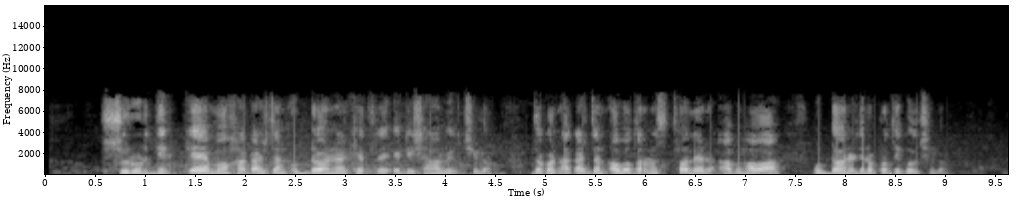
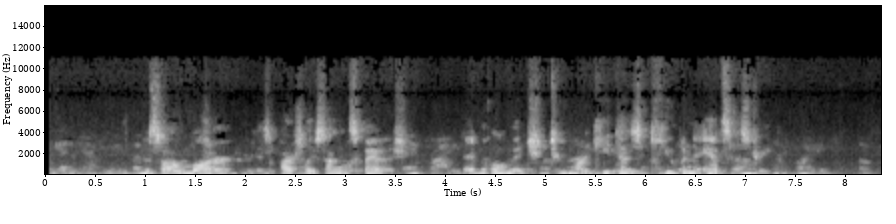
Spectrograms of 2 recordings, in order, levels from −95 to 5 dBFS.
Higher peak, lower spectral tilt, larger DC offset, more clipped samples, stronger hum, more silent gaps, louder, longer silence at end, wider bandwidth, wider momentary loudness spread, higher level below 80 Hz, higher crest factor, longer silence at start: second, -6 dBFS vs -2 dBFS; second, -5 dB/octave vs -6.5 dB/octave; neither; neither; neither; neither; second, -23 LUFS vs -15 LUFS; first, 0.65 s vs 0.15 s; second, 8 kHz vs 11 kHz; second, 11 LU vs 16 LU; second, -56 dBFS vs -44 dBFS; about the same, 18 dB vs 14 dB; first, 0.55 s vs 0.05 s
